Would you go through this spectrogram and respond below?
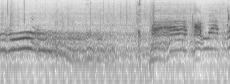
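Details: Momma Kitty, a domestic cat, warning dogs to stay away while she eats: long wavering yowls with shifting pitch, sliding down then rising in a harsher tone near the end.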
